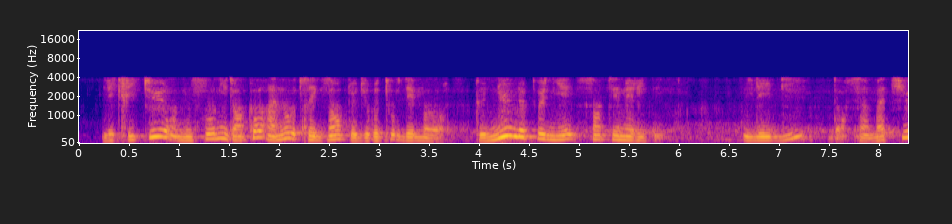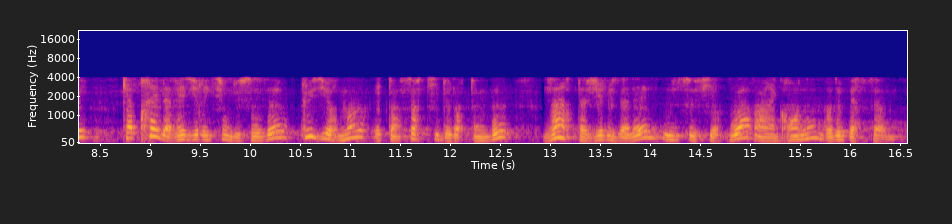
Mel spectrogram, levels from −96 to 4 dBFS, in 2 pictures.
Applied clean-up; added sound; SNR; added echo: neural separator model SepFormer DNS4.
